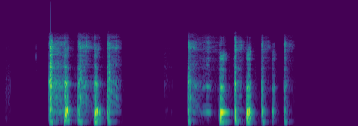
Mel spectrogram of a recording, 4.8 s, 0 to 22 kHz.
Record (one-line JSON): {"cough_length": "4.8 s", "cough_amplitude": 32767, "cough_signal_mean_std_ratio": 0.28, "survey_phase": "beta (2021-08-13 to 2022-03-07)", "age": "18-44", "gender": "Male", "wearing_mask": "No", "symptom_runny_or_blocked_nose": true, "symptom_sore_throat": true, "symptom_other": true, "smoker_status": "Current smoker (1 to 10 cigarettes per day)", "respiratory_condition_asthma": false, "respiratory_condition_other": false, "recruitment_source": "Test and Trace", "submission_delay": "1 day", "covid_test_result": "Positive", "covid_test_method": "RT-qPCR", "covid_ct_value": 21.6, "covid_ct_gene": "ORF1ab gene"}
